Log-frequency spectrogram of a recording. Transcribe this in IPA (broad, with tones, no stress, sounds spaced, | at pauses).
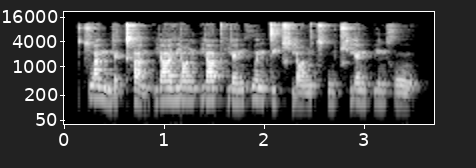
t͡s w a˥˩ n m j ɛ˩ kʰ a̰˨˩ n p j ä˥ l j ɑ˥ ŋ p j ä˥ pʰ j ɛ˧˥ n f w ə˥˩ n t̪ i˧˥ t͡ɕʰ j ɑ˧˥ ŋ t͡sʰ u˧˥ t͡ɕʰ j ɛ˥˧ n p i˥˧ n x o˥˩ ʊ̯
